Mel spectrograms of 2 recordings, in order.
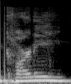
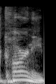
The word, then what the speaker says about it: Kearney: 2025 active investigation of Karen Reed and Aidan Kearney. Thus, if one of them flips, you don't know how to say Kearney yet. It's Kearney, dude. It's pronounced Kearney.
